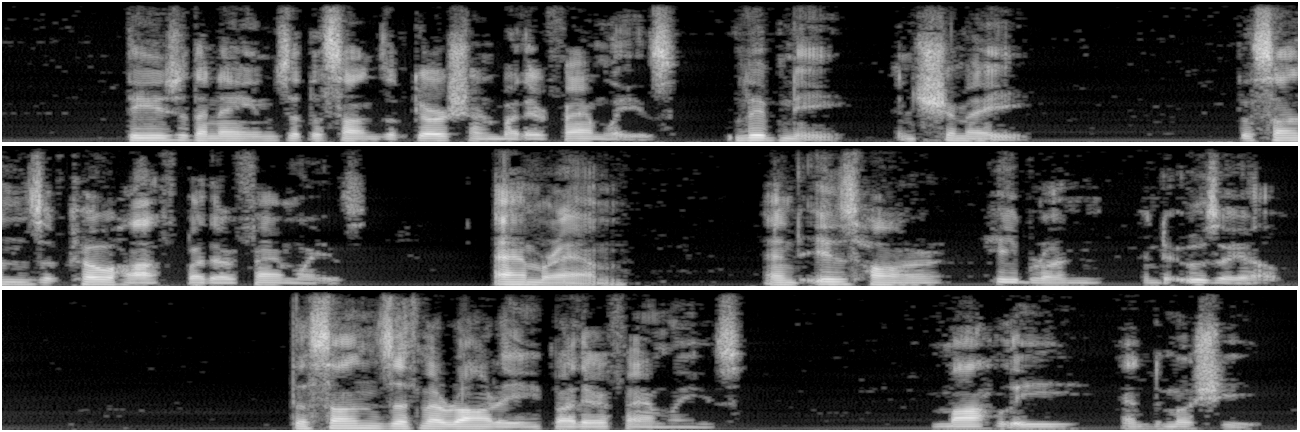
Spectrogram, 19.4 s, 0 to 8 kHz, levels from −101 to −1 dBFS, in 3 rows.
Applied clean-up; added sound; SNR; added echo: classical method spectral subtraction.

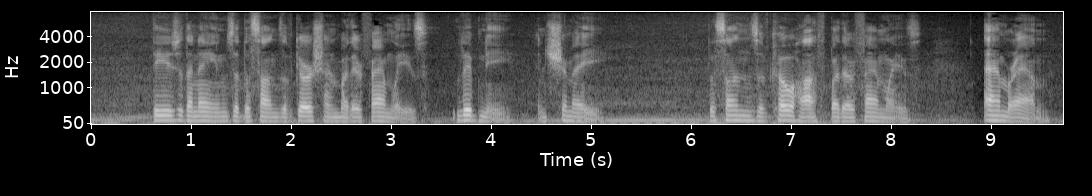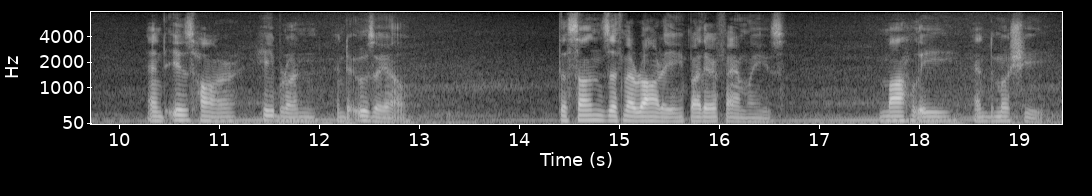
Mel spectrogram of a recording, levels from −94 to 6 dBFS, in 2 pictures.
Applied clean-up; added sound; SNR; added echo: none; Motorcycle; 15 dB; none.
